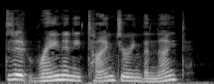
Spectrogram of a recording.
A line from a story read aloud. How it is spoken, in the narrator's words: barks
